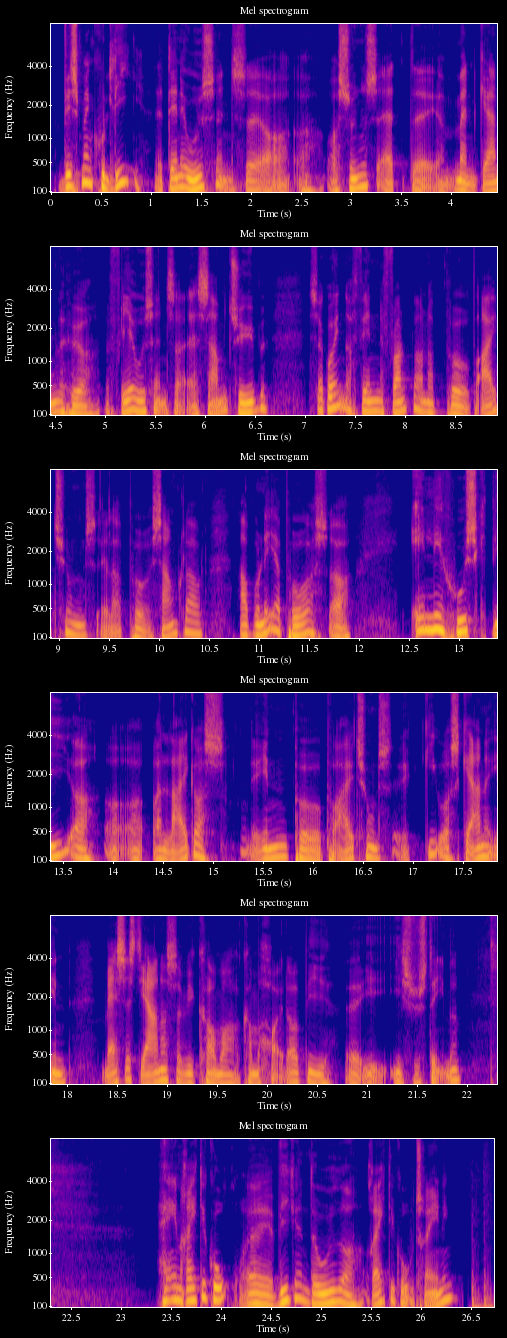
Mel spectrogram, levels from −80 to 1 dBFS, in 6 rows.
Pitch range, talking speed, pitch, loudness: 105-140 Hz, 165 wpm, 120 Hz, -20 LUFS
